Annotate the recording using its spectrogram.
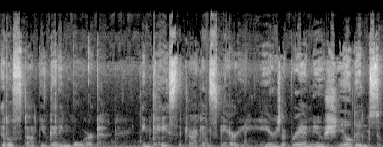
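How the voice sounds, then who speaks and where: A soft-spoken woman at a fairly slow pace, with very wide pitch swings and big swings in loudness. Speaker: ASMR storyteller. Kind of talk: bedtime story read-aloud.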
